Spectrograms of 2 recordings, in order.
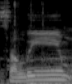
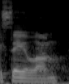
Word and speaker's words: Salim: a cutie him and Salim or Salem however you want to say his name I personally say Salem so that's it looks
